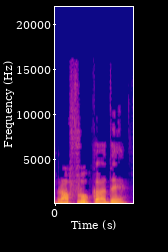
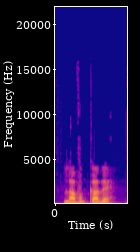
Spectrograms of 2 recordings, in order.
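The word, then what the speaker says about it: Lafourcade: 라포카데. – 라포카데.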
